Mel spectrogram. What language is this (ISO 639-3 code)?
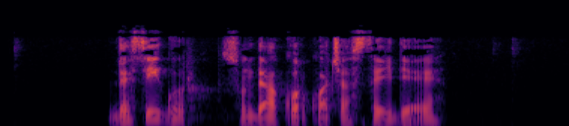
ron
